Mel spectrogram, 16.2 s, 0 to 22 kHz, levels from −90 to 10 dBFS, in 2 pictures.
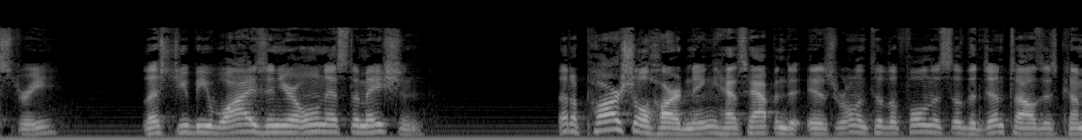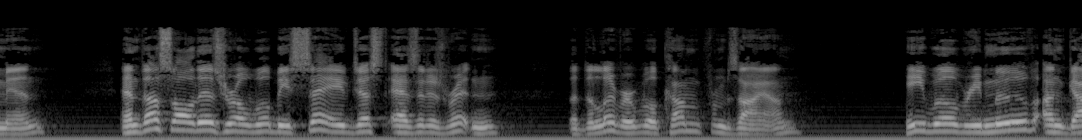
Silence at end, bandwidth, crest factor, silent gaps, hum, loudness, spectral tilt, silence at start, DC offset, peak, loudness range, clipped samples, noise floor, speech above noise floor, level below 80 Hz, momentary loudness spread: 0 s; 10.5 kHz; 20 dB; none; none; -32 LUFS; -4.5 dB/octave; 0 s; 0.5%; -12 dBFS; 4 LU; under 0.1%; -64 dBFS; 32 dB; -64 dBFS; 10 LU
